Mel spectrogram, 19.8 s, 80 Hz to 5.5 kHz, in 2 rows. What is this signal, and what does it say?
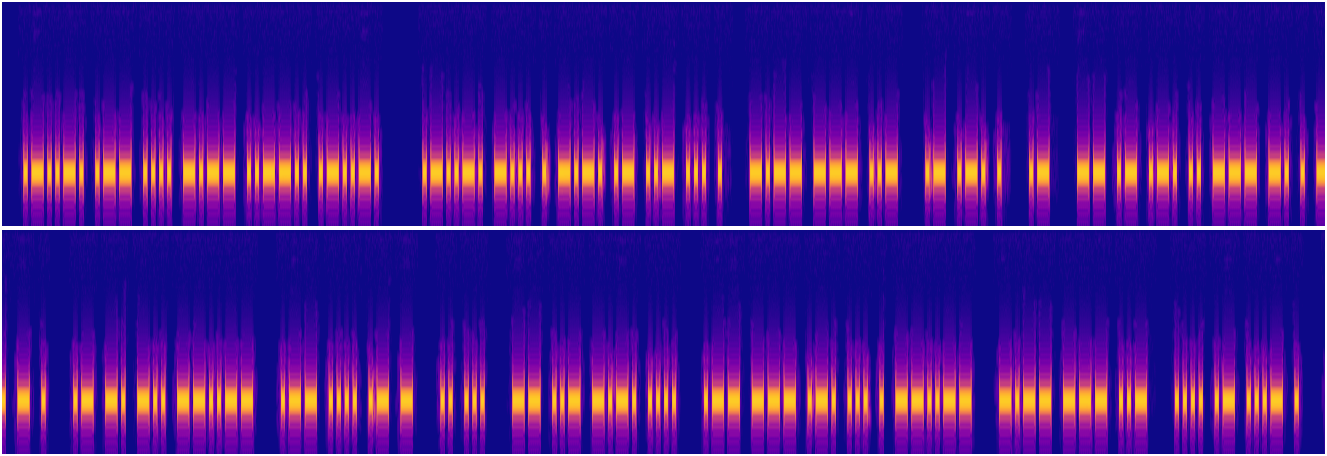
Morse code, heard as a keyed tone, about 40 wpm, 700 Hz. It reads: "WHY?" "BECAUSE YOU ARE A MARIONETTE AND, WHAT IS MUCH WORSE, YOU HAVE
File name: Pinocchio / Pinocchio ch4 40 40 ik1hge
